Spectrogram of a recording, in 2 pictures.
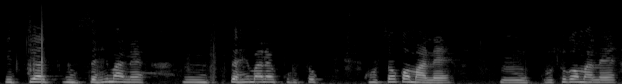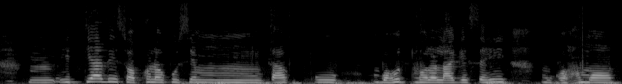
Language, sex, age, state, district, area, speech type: Odia, female, 18-30, Odisha, Balangir, urban, spontaneous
